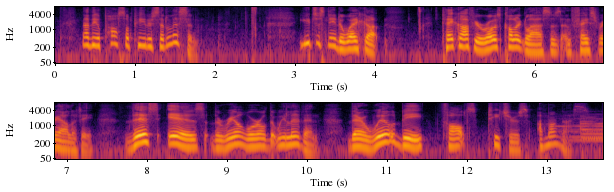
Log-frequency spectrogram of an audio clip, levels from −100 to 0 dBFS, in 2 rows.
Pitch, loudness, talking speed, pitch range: 150 Hz, -23 LUFS, 160 wpm, 130-200 Hz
